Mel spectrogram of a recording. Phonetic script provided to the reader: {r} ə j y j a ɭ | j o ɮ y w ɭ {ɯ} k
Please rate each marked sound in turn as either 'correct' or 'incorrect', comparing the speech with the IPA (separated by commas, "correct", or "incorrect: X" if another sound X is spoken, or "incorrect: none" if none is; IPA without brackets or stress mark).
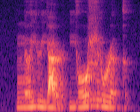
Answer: incorrect: n, incorrect: ə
